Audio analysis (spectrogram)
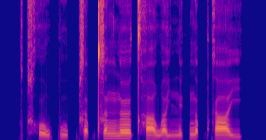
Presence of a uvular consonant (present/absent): absent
